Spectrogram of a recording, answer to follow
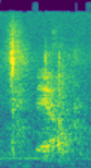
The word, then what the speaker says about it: Baal: Baal.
